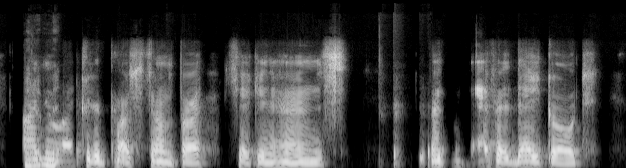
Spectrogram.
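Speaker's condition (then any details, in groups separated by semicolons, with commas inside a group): Cerebral palsy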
